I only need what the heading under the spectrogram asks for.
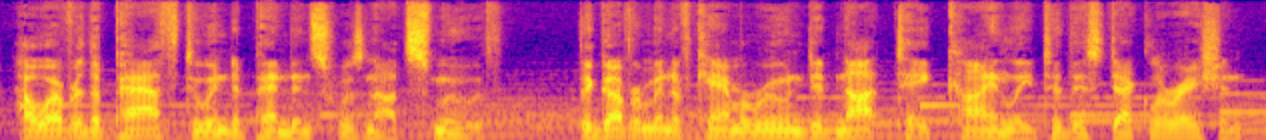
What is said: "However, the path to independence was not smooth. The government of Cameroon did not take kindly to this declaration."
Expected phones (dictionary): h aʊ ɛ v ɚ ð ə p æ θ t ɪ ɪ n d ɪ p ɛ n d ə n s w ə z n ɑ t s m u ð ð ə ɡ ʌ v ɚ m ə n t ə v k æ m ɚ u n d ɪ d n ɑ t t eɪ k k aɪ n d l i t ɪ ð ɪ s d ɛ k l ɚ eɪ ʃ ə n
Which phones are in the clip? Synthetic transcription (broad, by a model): h aʊ ɛ v ɚ ð ə p æ θ t ɪ ɪ n d ɪ p ɛ n d ə n s w ə z n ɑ t s m u ð ð ə ɡ ʌ v ɚ m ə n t ə v k æ m ɚ u n d ɪ d n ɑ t t eɪ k k aɪ n d l i t ɪ ð ɪ s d ɛ k l ɚ eɪ ʃ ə n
